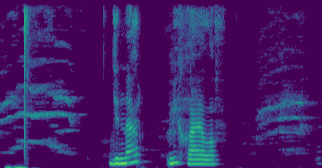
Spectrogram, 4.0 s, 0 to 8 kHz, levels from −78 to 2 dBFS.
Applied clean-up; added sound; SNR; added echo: classical method Wiener filter.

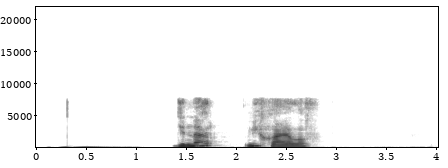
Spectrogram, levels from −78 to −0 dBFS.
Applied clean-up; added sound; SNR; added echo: neural mask model DeepFilterNet 3.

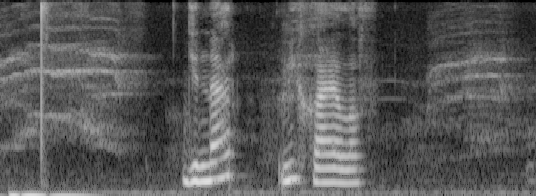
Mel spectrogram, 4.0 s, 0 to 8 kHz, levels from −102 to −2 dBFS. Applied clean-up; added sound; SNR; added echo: none; Livestock, farm animals, working animals; 17 dB; none.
